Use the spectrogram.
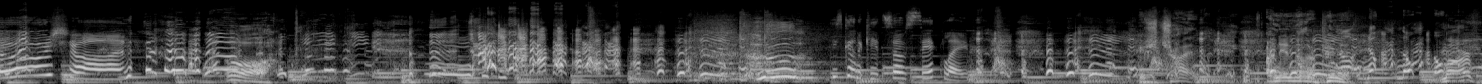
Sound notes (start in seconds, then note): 1.0 giggling; 4.8 Rhubarb and Floret cackling; 7.5 Shawn groans; 9.7 giggles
